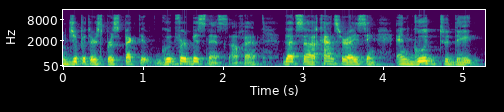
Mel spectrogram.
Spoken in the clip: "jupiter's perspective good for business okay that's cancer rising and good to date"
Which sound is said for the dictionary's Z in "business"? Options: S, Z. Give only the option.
S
